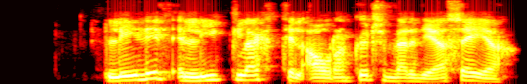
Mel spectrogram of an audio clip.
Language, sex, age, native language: Icelandic, male, 17, Icelandic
